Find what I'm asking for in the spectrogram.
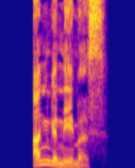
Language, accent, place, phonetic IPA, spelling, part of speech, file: German, Germany, Berlin, [ˈanɡəˌneːməs], angenehmes, adjective, De-angenehmes.ogg
- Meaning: strong/mixed nominative/accusative neuter singular of angenehm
